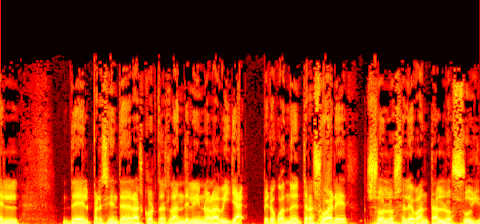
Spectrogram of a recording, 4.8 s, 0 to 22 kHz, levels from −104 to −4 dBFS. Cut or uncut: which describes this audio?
cut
